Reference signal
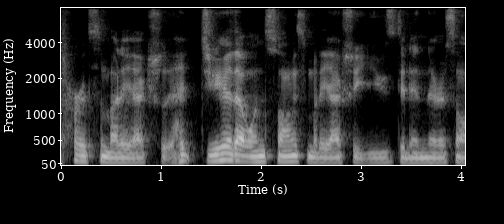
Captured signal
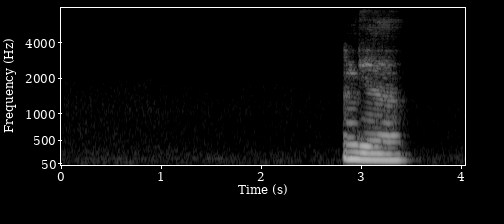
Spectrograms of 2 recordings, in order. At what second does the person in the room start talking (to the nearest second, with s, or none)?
3 s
